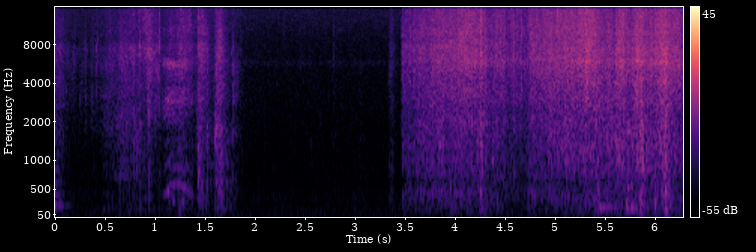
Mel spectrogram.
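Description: Plastic bag and bubble wrap crinkling and rustling as they are handled, starting about three and a half seconds in after a short stretch of near silence.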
